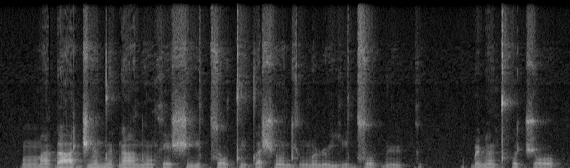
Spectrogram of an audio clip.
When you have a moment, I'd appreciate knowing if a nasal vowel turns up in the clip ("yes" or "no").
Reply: yes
